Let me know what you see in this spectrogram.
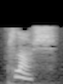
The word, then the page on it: plush: plʌʃ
